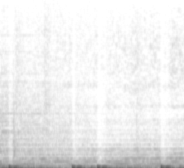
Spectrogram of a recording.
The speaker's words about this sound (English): I could feel my heartbeat thumping in my head.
